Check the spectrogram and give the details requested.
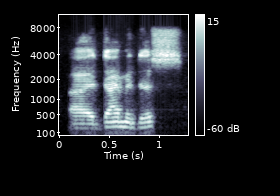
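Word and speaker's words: Diamandis: Uh, next story we'll cover here is uh, one from CoinDesk uh, about the X-P prize founder Peter H Diamondis is I believe that's how you pronounce it is swapping out his gold for Bitcoin.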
